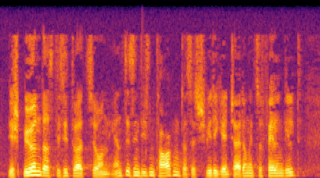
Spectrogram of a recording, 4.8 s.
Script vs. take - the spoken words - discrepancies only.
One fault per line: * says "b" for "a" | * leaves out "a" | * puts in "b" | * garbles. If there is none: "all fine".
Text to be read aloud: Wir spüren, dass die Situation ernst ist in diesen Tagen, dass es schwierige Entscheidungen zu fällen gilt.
all fine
